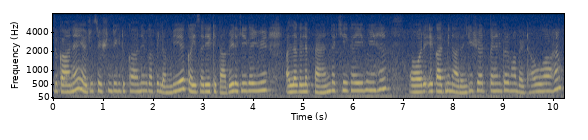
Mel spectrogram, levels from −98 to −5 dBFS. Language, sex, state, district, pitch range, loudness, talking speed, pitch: Hindi, female, Bihar, Gopalganj, 245-275 Hz, -32 LUFS, 205 wpm, 260 Hz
